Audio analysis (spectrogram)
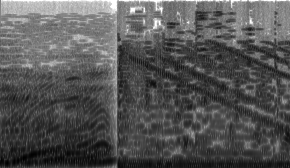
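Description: A single loud cow moo, lasting about a second before being cut off abruptly and replaced by a dense, noisy sound. No one speaks.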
